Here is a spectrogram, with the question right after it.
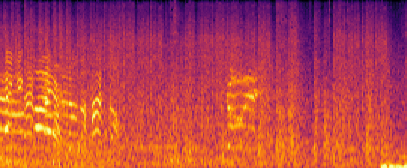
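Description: Rapid bursts of gunfire in the Company of Heroes real-time strategy game, a rattling volley followed by scattered shots, mixed with chirpy game unit voices and effects at moderate level.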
